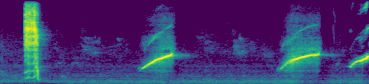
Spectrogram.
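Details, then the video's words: Pet Indian ringneck parakeet giving two clear rising whistles, each sweeping upward over about half a second, with a sharp high click at the start and a third whistle beginning at the end. "Indian Ringneck parrot natural sounds | Ringneck parakeets sounds video"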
